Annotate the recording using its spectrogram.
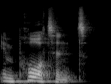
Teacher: it's got that sure sound just after the T important and you can see again that I don't uh emphasize the last T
